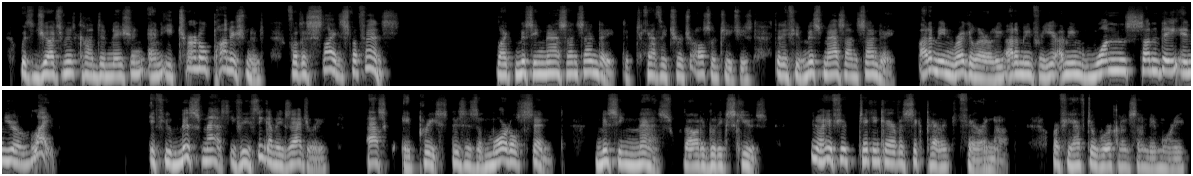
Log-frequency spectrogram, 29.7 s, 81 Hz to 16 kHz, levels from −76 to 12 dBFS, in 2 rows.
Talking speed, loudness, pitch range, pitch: 180 wpm, -21 LUFS, 140-185 Hz, 165 Hz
